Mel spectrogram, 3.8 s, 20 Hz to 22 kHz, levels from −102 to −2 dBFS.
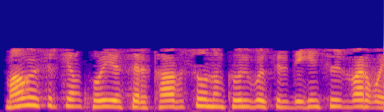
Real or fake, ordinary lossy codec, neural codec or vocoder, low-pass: fake; MP3, 16 kbps; codec, 44.1 kHz, 1.7 kbps, Pupu-Codec; 3.6 kHz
